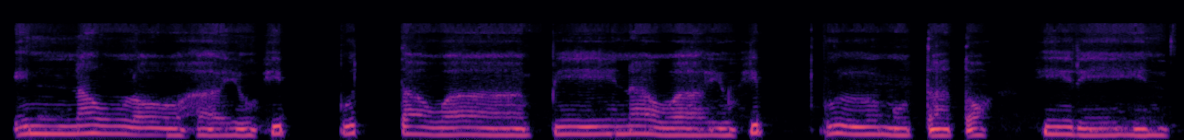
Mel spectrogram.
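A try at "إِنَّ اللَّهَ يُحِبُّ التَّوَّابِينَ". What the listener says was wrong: Innallaha yuhibbut tawwa. Nah, wa-nya kan bertasydid harus ditekan. Innallaha yuhibbut tawwabina wa yuhibbul mutatahhirin.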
